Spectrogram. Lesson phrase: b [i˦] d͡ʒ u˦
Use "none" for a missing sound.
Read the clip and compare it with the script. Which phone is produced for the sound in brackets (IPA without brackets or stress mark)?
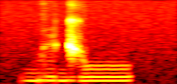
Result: i˦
